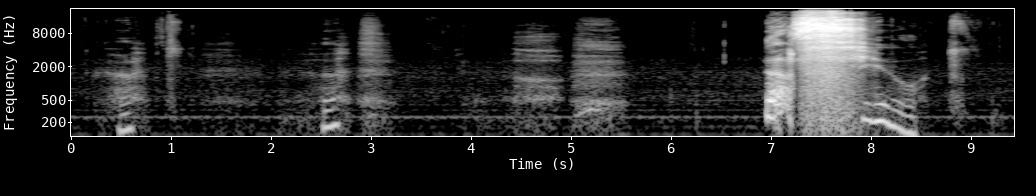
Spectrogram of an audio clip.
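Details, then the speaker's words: Several sharp hitching intakes of breath, then a loud, wet, explosive sneeze with a voiced trailing sound; one of a series of allergic sneezes on a morning of ragweed pollen and high winds, with a ticklish nose; sneezing. "Oh my goodness, it just takes over so completely. My nose just takes over. I just can't stop."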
